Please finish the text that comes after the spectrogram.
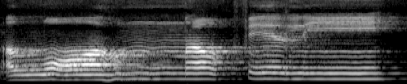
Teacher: پھر ٹھیک ہے، اللہم پھر لی کو میں لمبا کر رہی ہوں کیونکہ یا ساکن ہے، یا ساکن سے پہلے حرف کے نیچے زیر ہو تو اس کو لمبا کر کے یعنی ایک الف لمبا کر کے پڑھا جاتا ہے، یہ یا مد ہے۔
